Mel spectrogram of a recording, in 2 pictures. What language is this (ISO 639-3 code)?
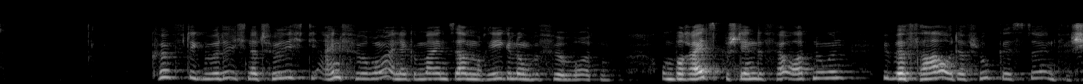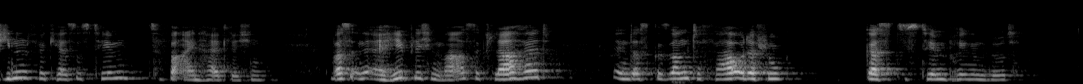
deu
